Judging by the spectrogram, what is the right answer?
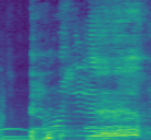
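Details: A baby's cough: a brief, rough cough that sounds low and gravelly, like an old man's, breaking through steady background music.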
